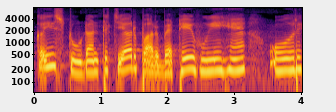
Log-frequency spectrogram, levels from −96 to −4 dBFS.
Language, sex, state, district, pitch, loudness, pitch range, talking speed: Hindi, male, Punjab, Fazilka, 195 Hz, -16 LUFS, 185-210 Hz, 135 wpm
